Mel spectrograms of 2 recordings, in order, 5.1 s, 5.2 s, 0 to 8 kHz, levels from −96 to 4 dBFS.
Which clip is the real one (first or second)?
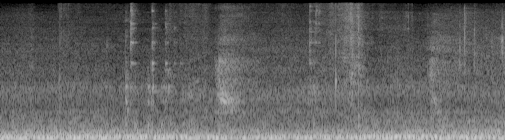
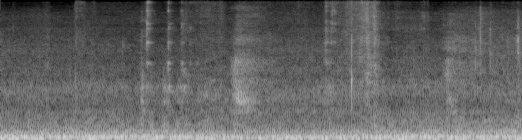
first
